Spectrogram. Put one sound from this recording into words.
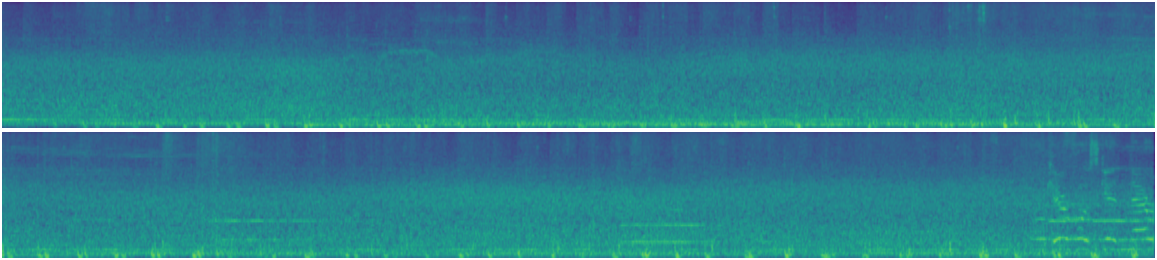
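Wind howls and roars steadily outdoors.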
